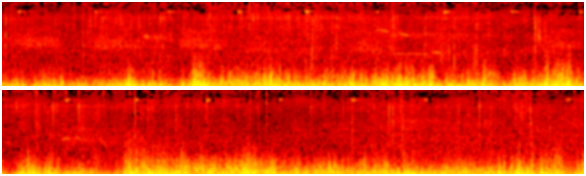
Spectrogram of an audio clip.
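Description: Wind buffeting and handling noise on a phone microphone carried at arm's length while walking: a steady low rumble with irregular thumps and surges.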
